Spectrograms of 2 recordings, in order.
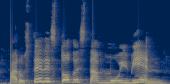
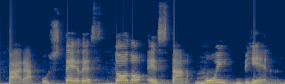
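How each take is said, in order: First: Said in the usual way. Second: Each word of Para ustedes todo está muy bien drawn out slowly; slow dictation pace; slower. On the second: Shown as a demonstration. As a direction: read it slowly for the students. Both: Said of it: "vamos mais devagar".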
